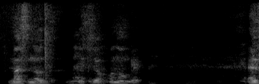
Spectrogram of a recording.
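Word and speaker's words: Mazenod: lesesso vous vous poserez à maeno qu'on prononce manod bien sû en anglais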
